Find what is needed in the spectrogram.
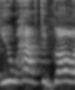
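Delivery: high, loud shouted urging; urgent shout. Retold or imitated. Race volunteer hurrying a late runner, high urgent shout. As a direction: yell at her to hurry before the cutoff.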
